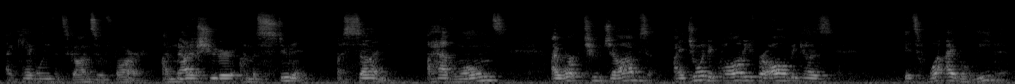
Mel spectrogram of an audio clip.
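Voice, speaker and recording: A man's voice: a little high, moderate pace, darkish tone, lightly acted. A man playing an earnest, proud young student activist in an audio drama. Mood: impassioned, defiant. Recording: echoey, distant, faint background noise.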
